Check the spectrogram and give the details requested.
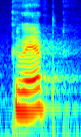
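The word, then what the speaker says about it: crept: अब क्रीप का क्या होगा, क्रैप्ट, क्रैप्ट। शॉर्ट साउंड करो, कीप, कीप माने रखना, तो ऐसा नहीं, किप नहीं बोला, कीप।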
